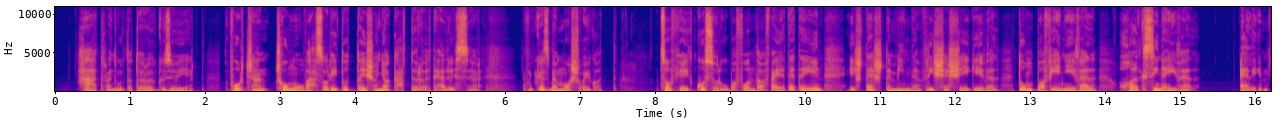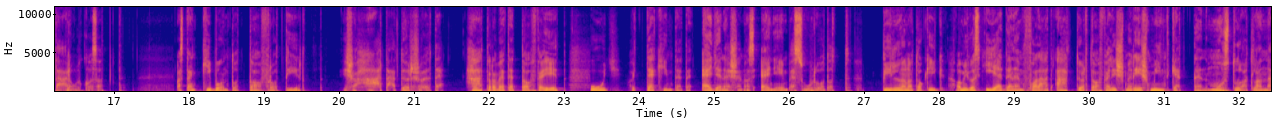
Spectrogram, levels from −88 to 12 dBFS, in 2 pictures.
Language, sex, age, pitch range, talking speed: Hungarian, male, 30-49, 85-125 Hz, 110 wpm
